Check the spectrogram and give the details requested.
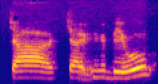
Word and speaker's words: Kubo: Kubo, même si ça s'écrit avec un K-U-B-O, en fait, un seau ou un carré, ça se dit Kubo en espagnol.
